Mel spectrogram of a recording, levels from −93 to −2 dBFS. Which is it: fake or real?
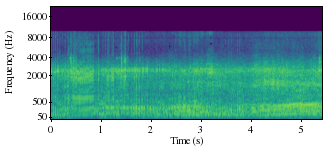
fake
